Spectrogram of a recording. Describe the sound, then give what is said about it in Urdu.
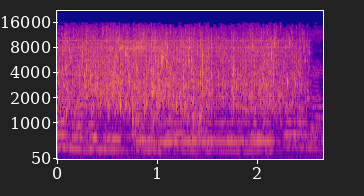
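Water runs steadily from a tap as both hands are rinsed, a continuous bright hiss with no breaks across the whole stretch. “اب اس کے بعد نل کھول کر دونوں ہاتھوں کو دھوئیے”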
